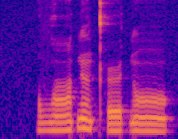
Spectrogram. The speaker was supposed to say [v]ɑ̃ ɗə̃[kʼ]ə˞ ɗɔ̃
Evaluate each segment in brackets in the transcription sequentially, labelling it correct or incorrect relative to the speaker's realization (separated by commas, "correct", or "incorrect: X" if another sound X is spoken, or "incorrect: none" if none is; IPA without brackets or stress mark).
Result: correct, correct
